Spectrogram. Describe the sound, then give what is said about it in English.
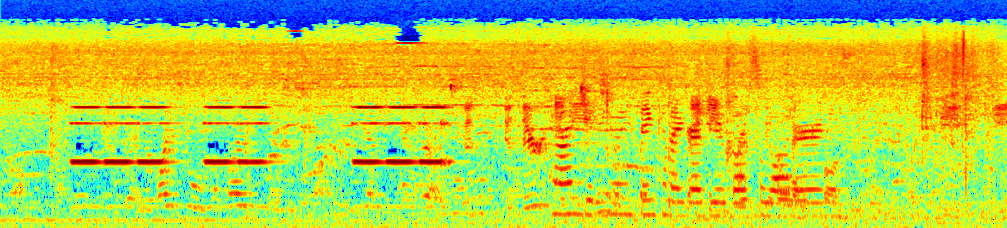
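A hospital monitor machine beeps three times in a steady, evenly spaced pattern, clear, before voices begin talking softly over a low background hum. “That machine is going to beep a billion times.”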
